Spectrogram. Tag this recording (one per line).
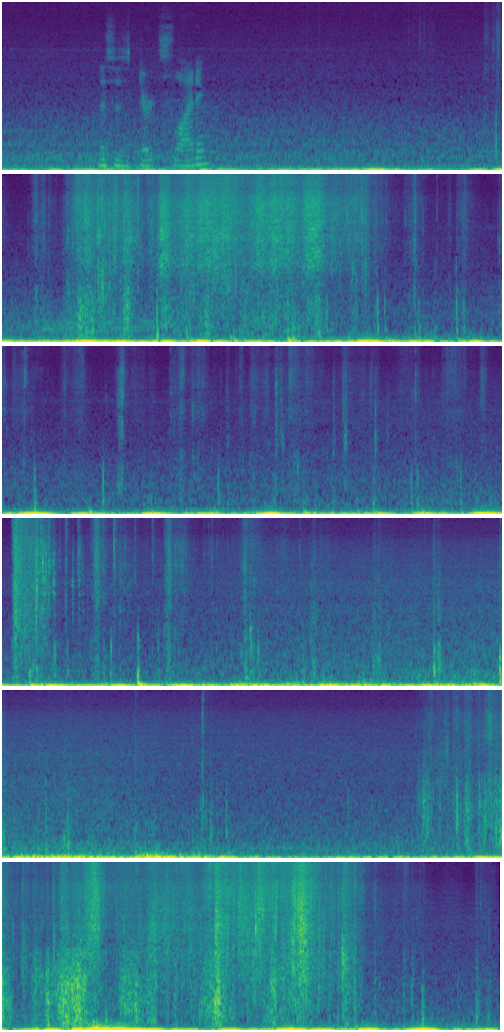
nature
field-recording
mono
